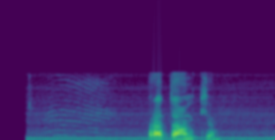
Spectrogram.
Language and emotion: Russian, neutral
